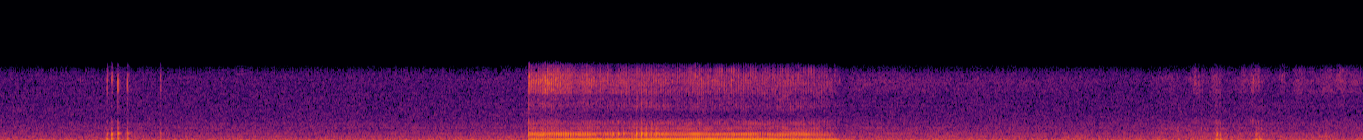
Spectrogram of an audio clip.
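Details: Pet Boston Terrier named Pepe snoring while asleep with tongue out and eyes open; one long rasping, fluttering snore of about a second and a half, framed by faint clicks in a quiet room.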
